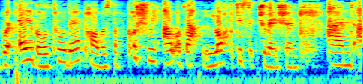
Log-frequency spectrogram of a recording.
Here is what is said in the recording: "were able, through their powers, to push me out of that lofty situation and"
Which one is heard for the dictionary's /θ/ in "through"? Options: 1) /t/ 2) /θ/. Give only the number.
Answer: 2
